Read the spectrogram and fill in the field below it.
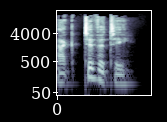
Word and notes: activity: British English

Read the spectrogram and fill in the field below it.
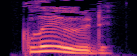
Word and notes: glued: British English

